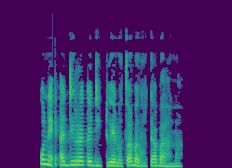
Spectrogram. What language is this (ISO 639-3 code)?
tsn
